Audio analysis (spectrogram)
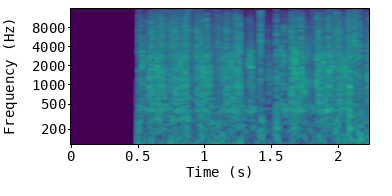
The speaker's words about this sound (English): and I apologize for this incessant typing. But it's just our Bench Talk staff furiously writing the scripts for our four-year anniversary special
